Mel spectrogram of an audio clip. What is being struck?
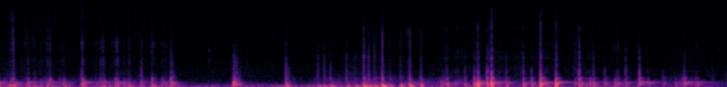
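Small cardboard box.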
